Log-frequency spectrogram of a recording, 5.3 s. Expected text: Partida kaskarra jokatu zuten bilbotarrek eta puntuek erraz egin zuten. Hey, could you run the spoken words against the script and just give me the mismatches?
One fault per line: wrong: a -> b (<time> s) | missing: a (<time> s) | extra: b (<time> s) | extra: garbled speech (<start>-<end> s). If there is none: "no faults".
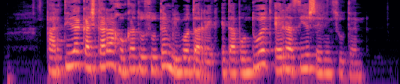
extra: ihes (4.1 s)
